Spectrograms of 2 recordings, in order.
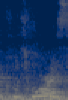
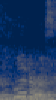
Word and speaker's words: clitoris: we need to learn what the clitoris is or clitoris however you want to pronounce it right it's the same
